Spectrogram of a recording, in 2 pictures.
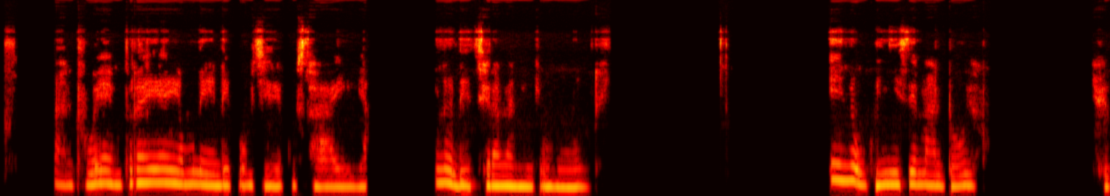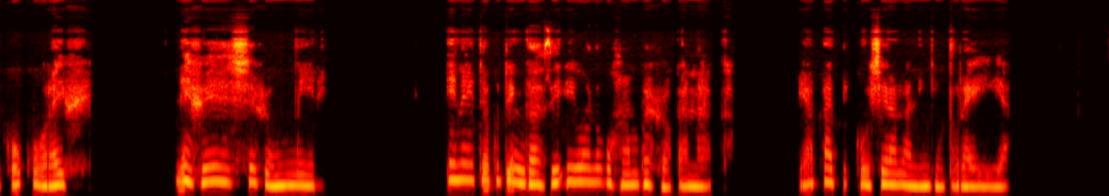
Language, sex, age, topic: Ndau, female, 25-35, health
